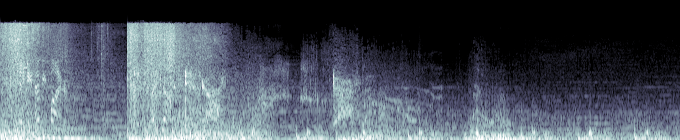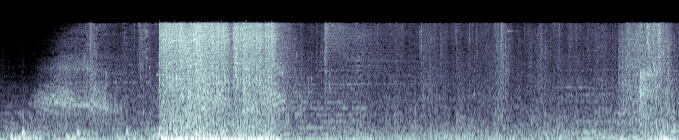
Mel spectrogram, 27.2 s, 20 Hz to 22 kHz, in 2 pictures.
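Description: Heavy gunfire from the Mass Effect 2 video game comes in dense, loud bursts with booms and cracks, easing briefly in the middle before picking up again, with voices talking over the combat.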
